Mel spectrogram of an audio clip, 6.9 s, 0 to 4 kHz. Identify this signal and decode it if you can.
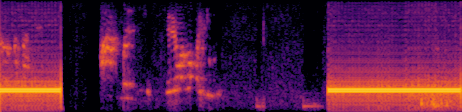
Ringback tone (North America), 440 + 480 Hz, with speech.
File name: out- - - - - .93524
